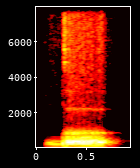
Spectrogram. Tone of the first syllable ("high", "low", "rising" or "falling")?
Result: low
